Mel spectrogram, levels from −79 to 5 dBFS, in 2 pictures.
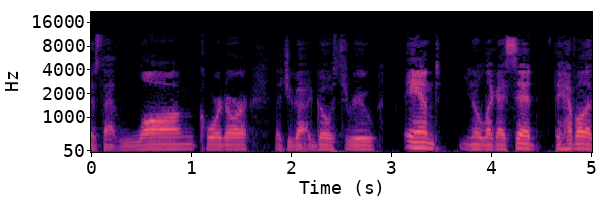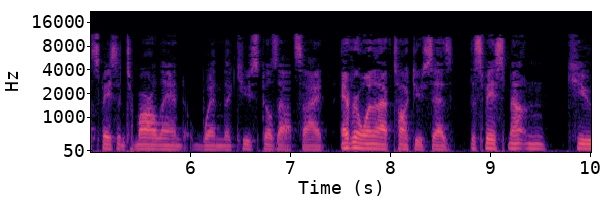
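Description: Throughout the clip the speech sounds rough and grainy, with noise filling the gaps between pitch harmonics and a thin, somewhat synthetic upper band. This is most likely low-delay AAC compression (AAC-ELD) at a bitrate around 32 kbps. Its short frames give poor frequency resolution for voiced pitch, and at this rate the encoder cannot spend enough bits to keep harmonics clean, so the damage is plainly audible.

At 2.09–2.19 s, between "long corridor that you" and "go through", there is AAC frame loss with concealment. About 60 ms of audio, consistent with three lost frames, is replaced by the decoder's reconstruction from the last good spectrum. It sounds like a brief smeared, noisy patch. At 6.95–7.01 s, right after "when the queue spills", a 40 ms loss, consistent with two frames, produces a shorter, similar phasey blur.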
